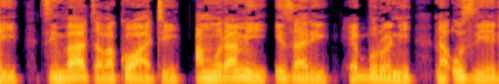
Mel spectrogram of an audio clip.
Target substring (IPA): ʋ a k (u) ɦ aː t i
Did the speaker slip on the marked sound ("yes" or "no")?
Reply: yes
